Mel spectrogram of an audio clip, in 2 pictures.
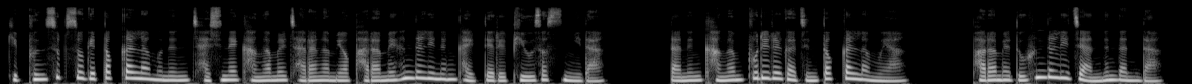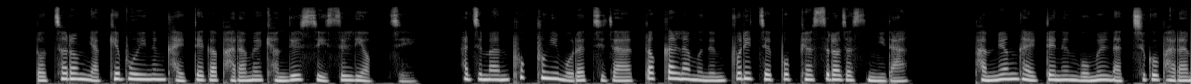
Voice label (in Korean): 이야기 여자; 떡갈나무와 갈대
